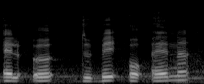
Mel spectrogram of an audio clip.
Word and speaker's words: Lebon: L-E-B-O-N. Vous m'excuserez si la prononciation anglaise n'est pas tout à fait la bonne, mais je pense qu'on doit effectivement dire Lebon en l'occurrence.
